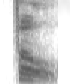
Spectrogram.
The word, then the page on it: foe: Indian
